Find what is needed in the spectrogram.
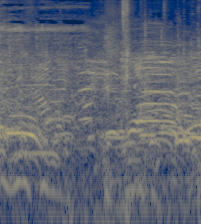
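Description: Only speech: voices talking, with a short lull a little under a second in.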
